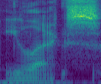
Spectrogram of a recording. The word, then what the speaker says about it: Elex: I'm going to be talking about the focal elex apparently that's the correct pronunciation I'm usually one to get the pronunciation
